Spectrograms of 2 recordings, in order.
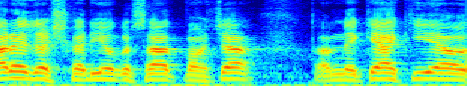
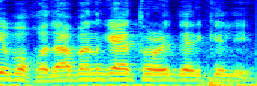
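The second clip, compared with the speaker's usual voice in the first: ordinary delivery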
